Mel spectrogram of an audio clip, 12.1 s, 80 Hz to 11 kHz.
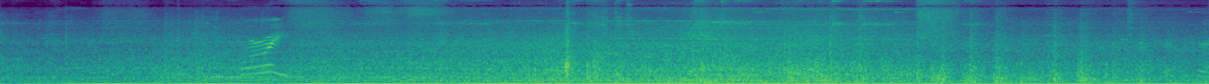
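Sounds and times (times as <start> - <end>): train rumbling on rails: 0.0 - 12.0.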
